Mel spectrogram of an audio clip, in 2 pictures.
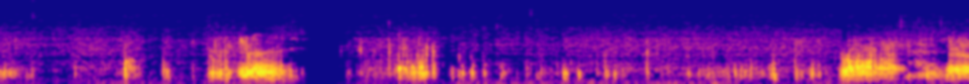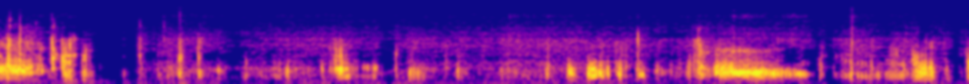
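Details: A person's stomach growling as another listens: irregular gurgling and rumbling bowel sounds with squeaky bursts over several seconds; ordinary borborygmi.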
